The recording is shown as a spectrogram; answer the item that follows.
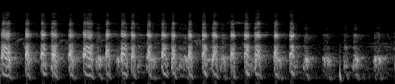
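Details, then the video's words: Chukar partridge delivering rapid, rough chuck-chuck notes in a dense, slightly uneven rhythm, with one lower, softer note near the end. "Кабки Сурак"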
